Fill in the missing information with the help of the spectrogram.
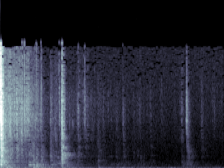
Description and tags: Somewhere in the fields in belgium we found a big container with a layer of ice. We broke the ice and recorded the cracking sounds. This is one of a pack of isolated crack sounds, very percussive in nature.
